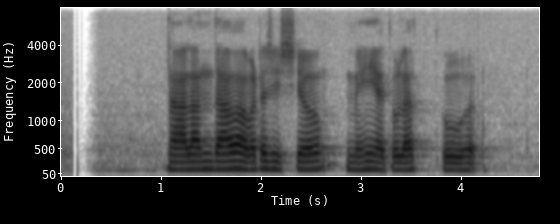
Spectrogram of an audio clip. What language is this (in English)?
Sinhala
